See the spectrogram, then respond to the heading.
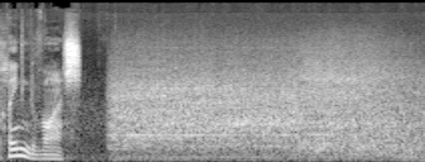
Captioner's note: airboard whirring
